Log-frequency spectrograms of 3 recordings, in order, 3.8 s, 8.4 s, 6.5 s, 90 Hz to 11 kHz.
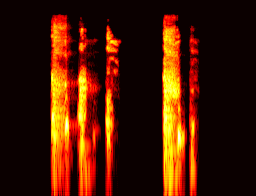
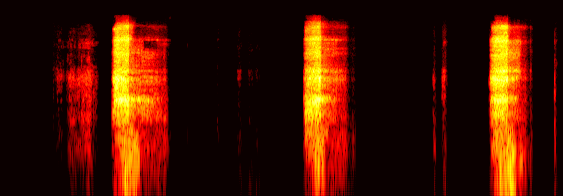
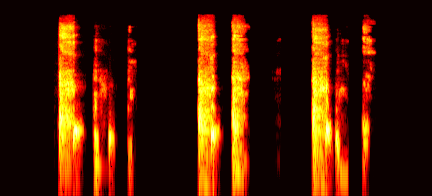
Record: {
  "cough_length": "3.8 s",
  "cough_amplitude": 28058,
  "cough_signal_mean_std_ratio": 0.32,
  "exhalation_length": "8.4 s",
  "exhalation_amplitude": 29075,
  "exhalation_signal_mean_std_ratio": 0.27,
  "three_cough_length": "6.5 s",
  "three_cough_amplitude": 32333,
  "three_cough_signal_mean_std_ratio": 0.34,
  "survey_phase": "alpha (2021-03-01 to 2021-08-12)",
  "age": "18-44",
  "gender": "Female",
  "wearing_mask": "No",
  "symptom_cough_any": true,
  "symptom_new_continuous_cough": true,
  "symptom_shortness_of_breath": true,
  "symptom_headache": true,
  "symptom_change_to_sense_of_smell_or_taste": true,
  "symptom_loss_of_taste": true,
  "symptom_onset": "3 days",
  "smoker_status": "Never smoked",
  "respiratory_condition_asthma": false,
  "respiratory_condition_other": false,
  "recruitment_source": "Test and Trace",
  "submission_delay": "2 days",
  "covid_test_result": "Positive",
  "covid_test_method": "RT-qPCR",
  "covid_ct_value": 15.7,
  "covid_ct_gene": "ORF1ab gene",
  "covid_ct_mean": 16.8,
  "covid_viral_load": "3100000 copies/ml",
  "covid_viral_load_category": "High viral load (>1M copies/ml)"
}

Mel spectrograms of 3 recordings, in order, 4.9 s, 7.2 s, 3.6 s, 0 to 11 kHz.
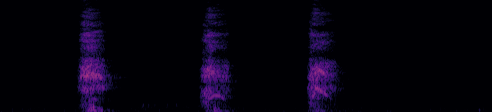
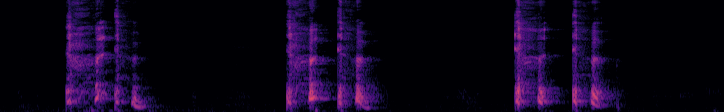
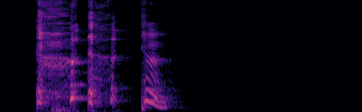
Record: {
  "exhalation_length": "4.9 s",
  "exhalation_amplitude": 792,
  "exhalation_signal_mean_std_ratio": 0.34,
  "three_cough_length": "7.2 s",
  "three_cough_amplitude": 4323,
  "three_cough_signal_mean_std_ratio": 0.34,
  "cough_length": "3.6 s",
  "cough_amplitude": 5241,
  "cough_signal_mean_std_ratio": 0.34,
  "survey_phase": "alpha (2021-03-01 to 2021-08-12)",
  "age": "65+",
  "gender": "Female",
  "wearing_mask": "No",
  "symptom_none": true,
  "smoker_status": "Never smoked",
  "respiratory_condition_asthma": false,
  "respiratory_condition_other": false,
  "recruitment_source": "REACT",
  "submission_delay": "1 day",
  "covid_test_result": "Negative",
  "covid_test_method": "RT-qPCR"
}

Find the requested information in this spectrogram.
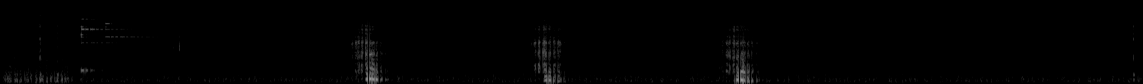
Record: {
  "exhalation_length": "11.4 s",
  "exhalation_amplitude": 2137,
  "exhalation_signal_mean_std_ratio": 0.21,
  "survey_phase": "beta (2021-08-13 to 2022-03-07)",
  "age": "45-64",
  "gender": "Female",
  "wearing_mask": "No",
  "symptom_none": true,
  "smoker_status": "Never smoked",
  "respiratory_condition_asthma": false,
  "respiratory_condition_other": false,
  "recruitment_source": "REACT",
  "submission_delay": "2 days",
  "covid_test_result": "Negative",
  "covid_test_method": "RT-qPCR",
  "influenza_a_test_result": "Negative",
  "influenza_b_test_result": "Negative"
}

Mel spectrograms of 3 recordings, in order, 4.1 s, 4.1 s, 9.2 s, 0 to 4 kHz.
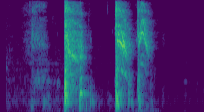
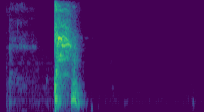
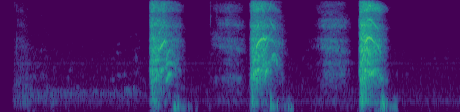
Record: {
  "three_cough_length": "4.1 s",
  "three_cough_amplitude": 17703,
  "three_cough_signal_mean_std_ratio": 0.35,
  "cough_length": "4.1 s",
  "cough_amplitude": 21404,
  "cough_signal_mean_std_ratio": 0.24,
  "exhalation_length": "9.2 s",
  "exhalation_amplitude": 10600,
  "exhalation_signal_mean_std_ratio": 0.31,
  "survey_phase": "beta (2021-08-13 to 2022-03-07)",
  "age": "45-64",
  "gender": "Male",
  "wearing_mask": "No",
  "symptom_new_continuous_cough": true,
  "symptom_runny_or_blocked_nose": true,
  "symptom_shortness_of_breath": true,
  "symptom_sore_throat": true,
  "symptom_fatigue": true,
  "symptom_headache": true,
  "symptom_change_to_sense_of_smell_or_taste": true,
  "smoker_status": "Never smoked",
  "respiratory_condition_asthma": false,
  "respiratory_condition_other": false,
  "recruitment_source": "Test and Trace",
  "submission_delay": "3 days",
  "covid_test_result": "Positive",
  "covid_test_method": "LFT"
}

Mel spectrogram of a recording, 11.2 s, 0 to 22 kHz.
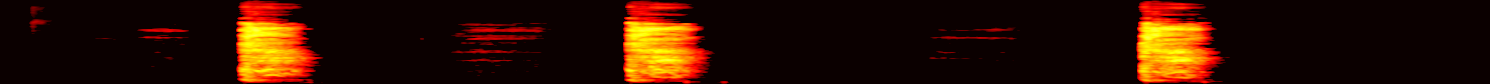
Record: {
  "three_cough_length": "11.2 s",
  "three_cough_amplitude": 30107,
  "three_cough_signal_mean_std_ratio": 0.28,
  "survey_phase": "beta (2021-08-13 to 2022-03-07)",
  "age": "45-64",
  "gender": "Male",
  "wearing_mask": "No",
  "symptom_runny_or_blocked_nose": true,
  "symptom_onset": "12 days",
  "smoker_status": "Never smoked",
  "respiratory_condition_asthma": false,
  "respiratory_condition_other": false,
  "recruitment_source": "REACT",
  "submission_delay": "0 days",
  "covid_test_result": "Negative",
  "covid_test_method": "RT-qPCR",
  "influenza_a_test_result": "Negative",
  "influenza_b_test_result": "Negative"
}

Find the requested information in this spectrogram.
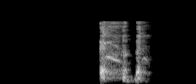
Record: {
  "cough_length": "2.0 s",
  "cough_amplitude": 28291,
  "cough_signal_mean_std_ratio": 0.31,
  "survey_phase": "beta (2021-08-13 to 2022-03-07)",
  "age": "18-44",
  "gender": "Female",
  "wearing_mask": "No",
  "symptom_none": true,
  "smoker_status": "Never smoked",
  "respiratory_condition_asthma": false,
  "respiratory_condition_other": false,
  "recruitment_source": "REACT",
  "submission_delay": "3 days",
  "covid_test_result": "Negative",
  "covid_test_method": "RT-qPCR",
  "influenza_a_test_result": "Negative",
  "influenza_b_test_result": "Negative"
}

